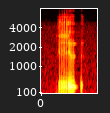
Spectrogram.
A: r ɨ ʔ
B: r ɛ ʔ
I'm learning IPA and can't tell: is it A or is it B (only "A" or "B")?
A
